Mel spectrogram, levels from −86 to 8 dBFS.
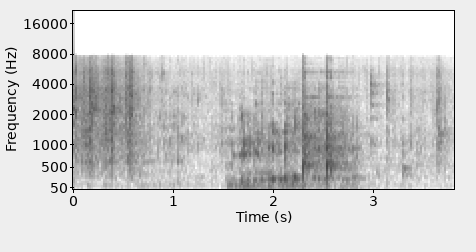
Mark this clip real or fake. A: real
